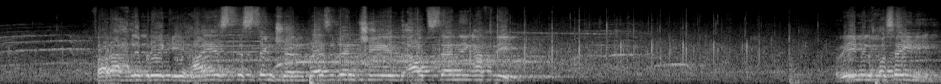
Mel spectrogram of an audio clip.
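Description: A man reads out through a loudspeaker in a large echoing hall.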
